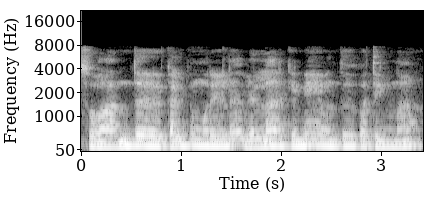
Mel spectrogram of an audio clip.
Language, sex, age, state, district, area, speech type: Tamil, male, 45-60, Tamil Nadu, Mayiladuthurai, rural, spontaneous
